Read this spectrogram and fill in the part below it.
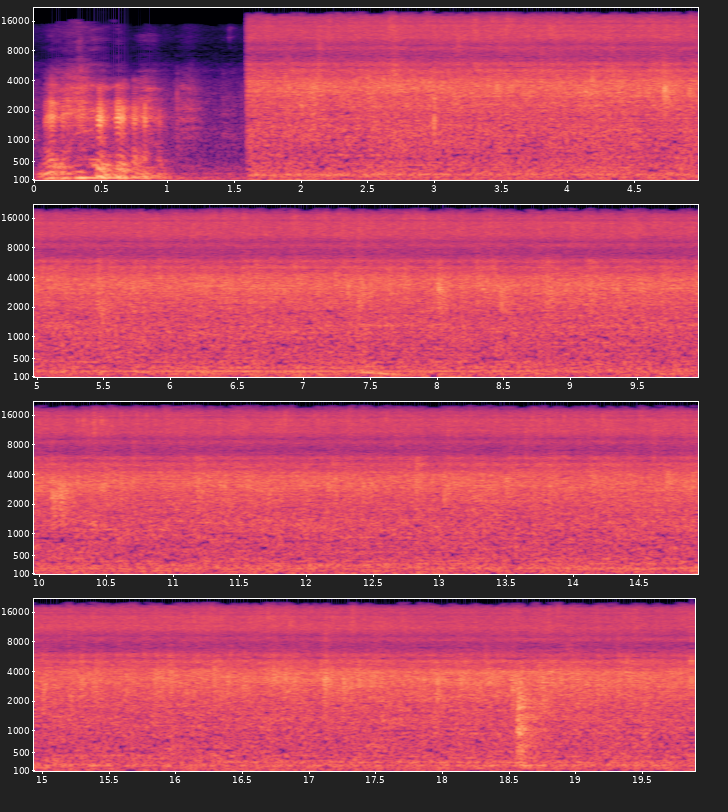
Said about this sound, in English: Okay, so now go ahead and go take a shower.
